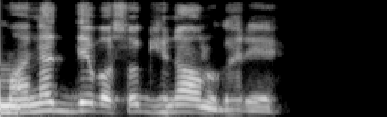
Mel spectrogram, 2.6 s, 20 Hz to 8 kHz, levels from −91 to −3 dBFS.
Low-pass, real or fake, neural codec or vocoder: 7.2 kHz; fake; codec, 24 kHz, 3.1 kbps, DualCodec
